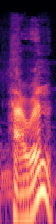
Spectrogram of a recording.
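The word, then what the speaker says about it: Aron: Harron, avec l'accent sur le A, long de la première syllabe, était un hommage à Harron Kennedy, un ami de Vernon.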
